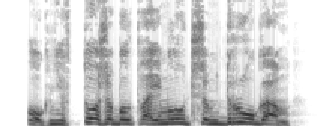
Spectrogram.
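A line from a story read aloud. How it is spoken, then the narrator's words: Shouted. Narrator (Russian): выкрикнул Ник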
